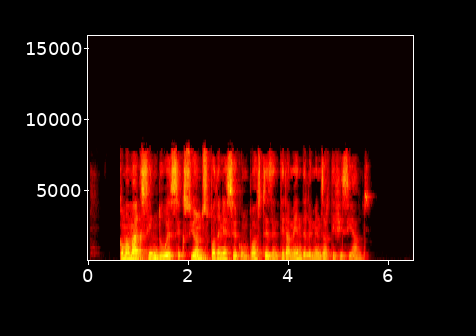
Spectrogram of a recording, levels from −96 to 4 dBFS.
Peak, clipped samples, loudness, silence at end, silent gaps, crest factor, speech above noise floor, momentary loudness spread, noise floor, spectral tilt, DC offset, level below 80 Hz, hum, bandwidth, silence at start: -10 dBFS; under 0.1%; -29 LUFS; 0.9 s; none; 18 dB; over 62 dB; 12 LU; under -90 dBFS; -4 dB/octave; under 0.1%; -70 dBFS; none; 8.4 kHz; 0.65 s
